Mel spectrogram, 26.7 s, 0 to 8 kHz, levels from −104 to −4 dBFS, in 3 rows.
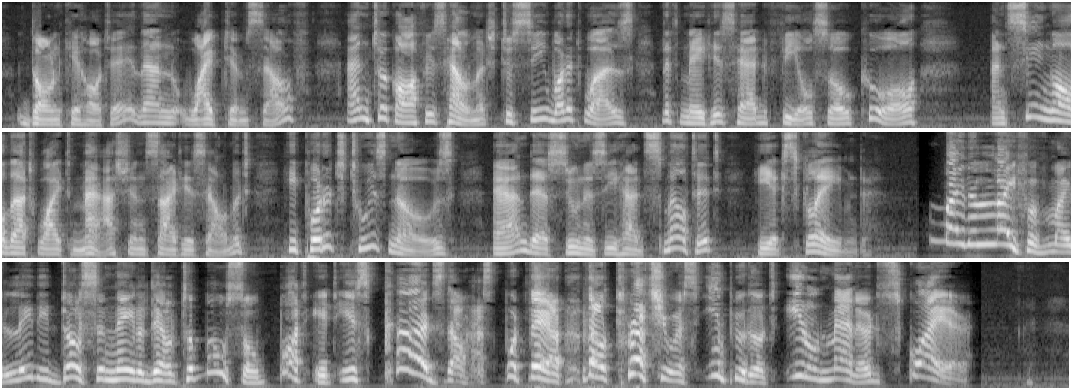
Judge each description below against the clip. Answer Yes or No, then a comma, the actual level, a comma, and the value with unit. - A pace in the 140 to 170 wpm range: Yes, average, 155 wpm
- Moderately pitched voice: Yes, medium, 165 Hz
